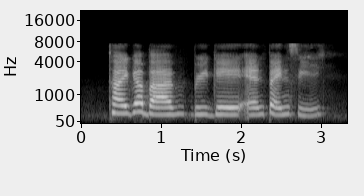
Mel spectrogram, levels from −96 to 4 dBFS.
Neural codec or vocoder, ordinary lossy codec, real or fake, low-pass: codec, 16 kHz, 1.1 kbps, Voila-Tokenizer; none; fake; none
